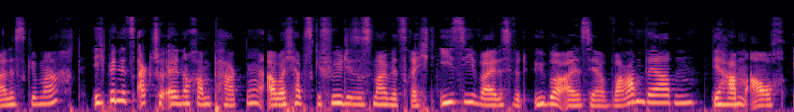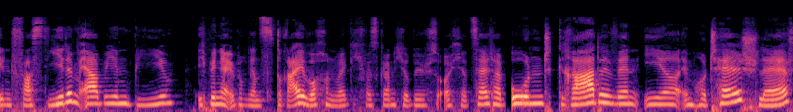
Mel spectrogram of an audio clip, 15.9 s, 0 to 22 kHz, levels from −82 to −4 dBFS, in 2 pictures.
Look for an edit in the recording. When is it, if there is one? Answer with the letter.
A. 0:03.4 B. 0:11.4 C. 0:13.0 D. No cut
C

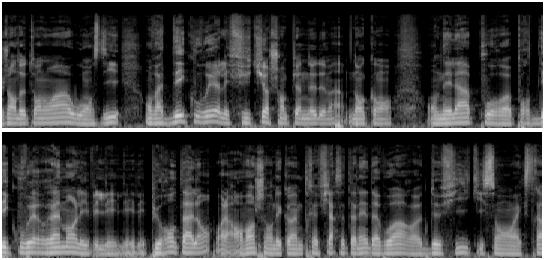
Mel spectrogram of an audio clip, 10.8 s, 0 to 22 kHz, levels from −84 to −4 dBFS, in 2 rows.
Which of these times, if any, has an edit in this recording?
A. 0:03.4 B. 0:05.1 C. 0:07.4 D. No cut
C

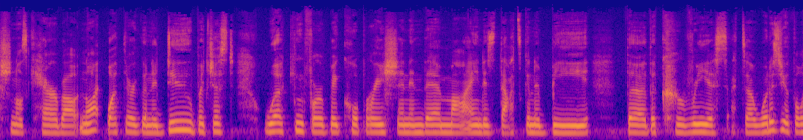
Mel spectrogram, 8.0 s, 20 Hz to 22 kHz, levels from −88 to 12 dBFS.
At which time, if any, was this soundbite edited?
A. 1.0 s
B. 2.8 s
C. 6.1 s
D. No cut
A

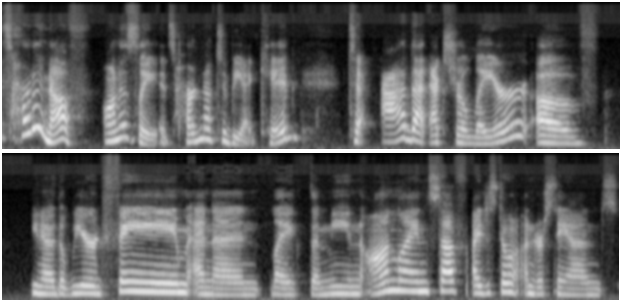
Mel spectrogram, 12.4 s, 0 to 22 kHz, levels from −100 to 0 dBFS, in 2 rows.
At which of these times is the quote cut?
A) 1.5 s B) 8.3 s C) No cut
A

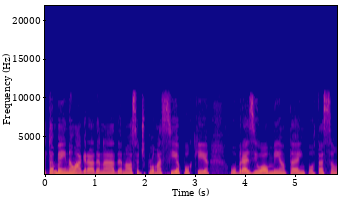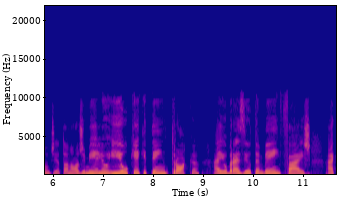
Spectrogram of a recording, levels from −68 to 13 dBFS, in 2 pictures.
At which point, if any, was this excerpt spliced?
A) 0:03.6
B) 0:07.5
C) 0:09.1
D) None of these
C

